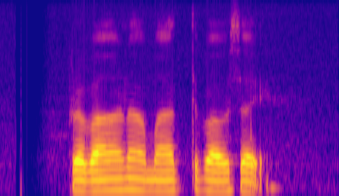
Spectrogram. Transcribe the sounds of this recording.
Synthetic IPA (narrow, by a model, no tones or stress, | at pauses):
pɾɐʋaːɳɐmaːt̪jɐpaːʋɐsaːj̰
